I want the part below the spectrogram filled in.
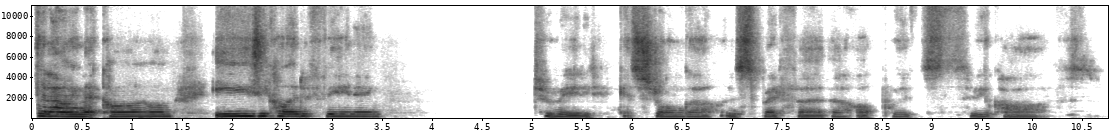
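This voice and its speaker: On a rough recording, a woman with a mid-range voice acts as a hypnotherapist guiding a relaxation meditation, her delivery soft, occasionally breathy, calm and measured, broken by long pauses.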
